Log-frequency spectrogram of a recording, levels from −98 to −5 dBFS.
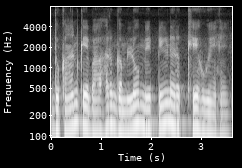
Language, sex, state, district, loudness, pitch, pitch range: Hindi, male, Uttar Pradesh, Lucknow, -15 LUFS, 125 Hz, 115-135 Hz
